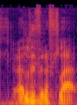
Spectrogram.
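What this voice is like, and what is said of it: Put-on English accent. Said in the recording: “how we exercise our English accent.”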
